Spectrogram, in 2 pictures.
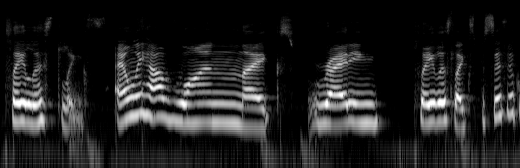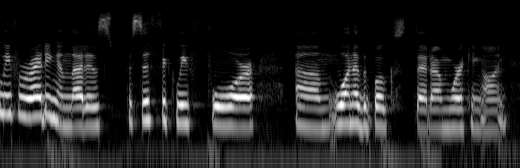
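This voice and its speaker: A woman's voice: fairly high pitch, moderate pace, clean tone. Chatty young woman from Romania. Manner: chatty, frequent fillers and small laughs. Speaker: booktuber answering viewer questions. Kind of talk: casual chat.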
